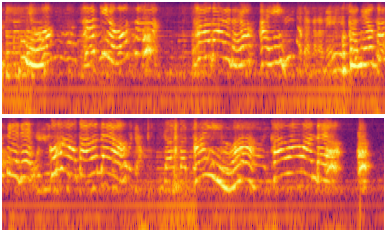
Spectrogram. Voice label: Japanese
